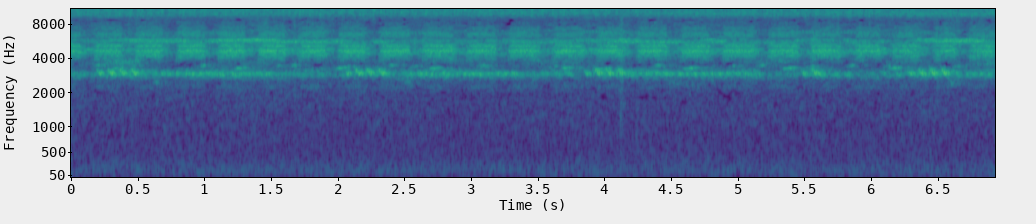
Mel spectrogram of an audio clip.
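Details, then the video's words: Crickets chirping together in a dense insect chorus, with steady high bands and pulsing trills repeating roughly every two seconds over a low background hum. "Relaxing Cricket Sounds"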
